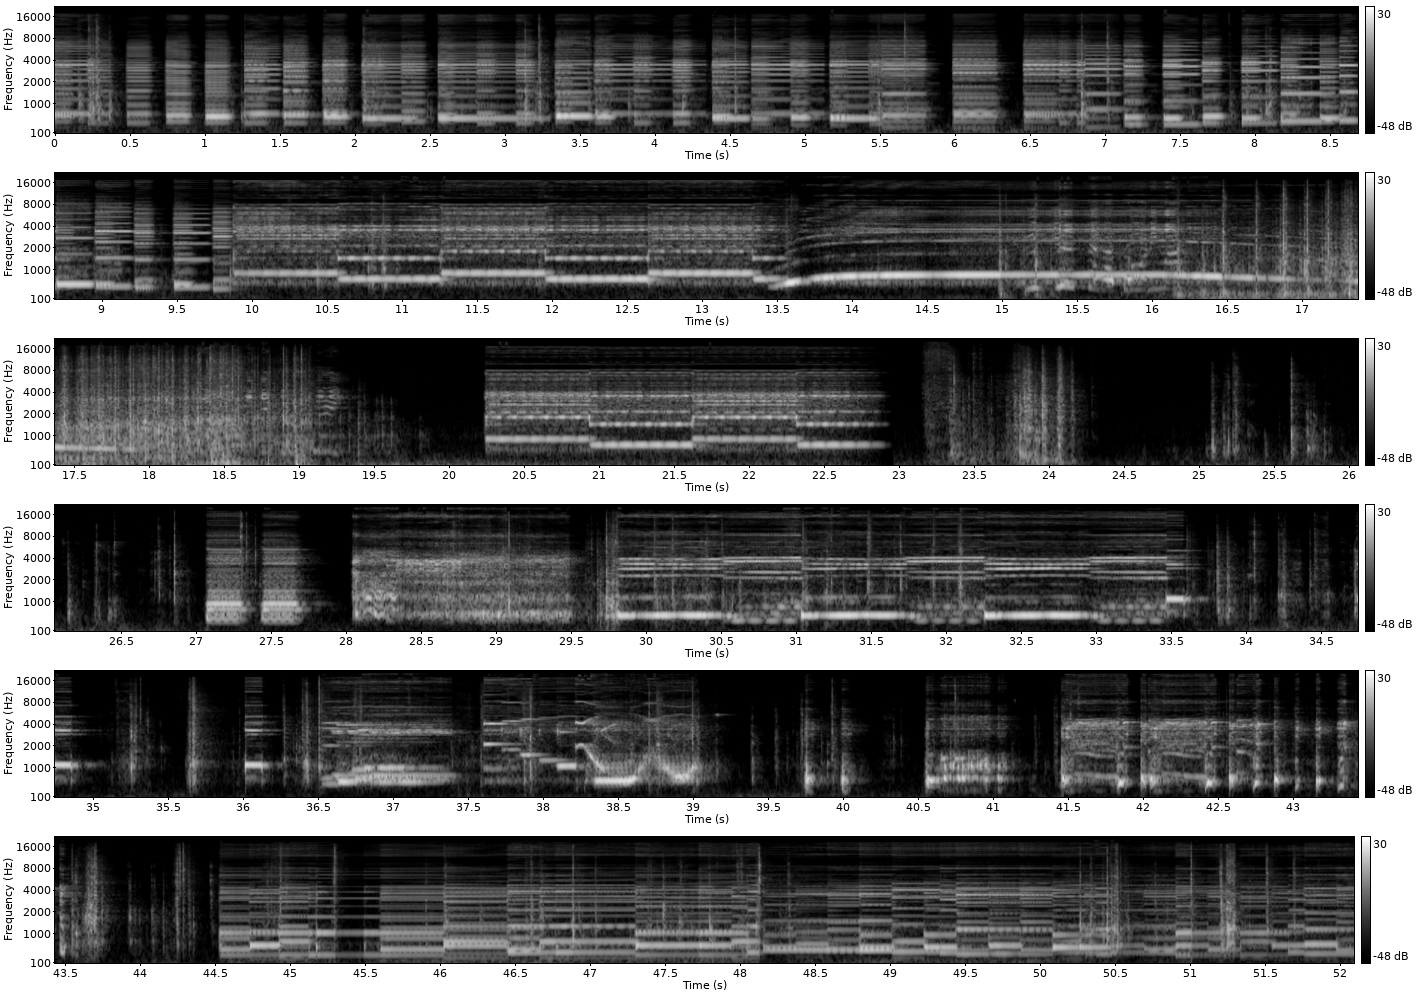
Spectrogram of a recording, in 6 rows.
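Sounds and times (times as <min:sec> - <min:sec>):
toy electronic siren: 0:00.0 - 0:19.0, 0:36.0 - 0:39.2
plastic toy cars clicking: 0:14.9 - 0:19.7, 0:28.3 - 0:45.5, 0:46.6 - 0:48.5, 0:49.4 - 0:52.0.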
